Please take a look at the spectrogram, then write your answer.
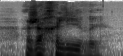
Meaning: awful, horrible, terrible
- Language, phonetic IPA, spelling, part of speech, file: Belarusian, [ʐaˈxlʲivɨ], жахлівы, adjective, Be-жахлівы.ogg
